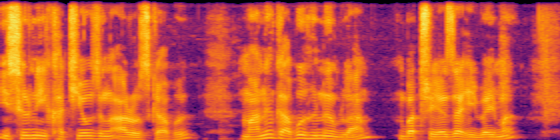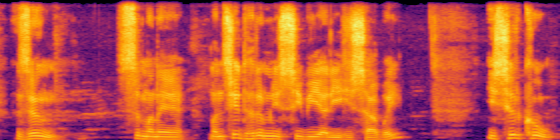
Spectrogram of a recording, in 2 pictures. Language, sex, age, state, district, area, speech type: Bodo, male, 45-60, Assam, Udalguri, urban, spontaneous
